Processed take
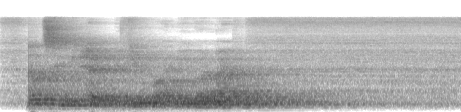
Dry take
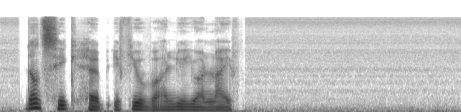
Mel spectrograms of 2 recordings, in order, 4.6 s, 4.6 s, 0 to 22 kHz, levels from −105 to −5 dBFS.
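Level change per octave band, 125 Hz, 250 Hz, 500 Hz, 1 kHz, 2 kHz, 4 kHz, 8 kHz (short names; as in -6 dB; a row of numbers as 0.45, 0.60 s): under -25 dB, -7.5 dB, -4.0 dB, -1.5 dB, -1.5 dB, -6.5 dB, -10.0 dB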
